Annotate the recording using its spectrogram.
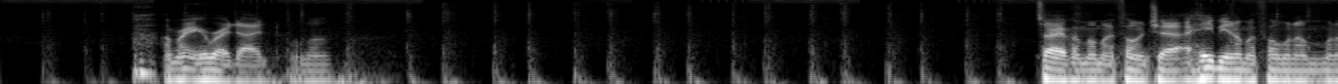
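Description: A man speaks animatedly into a close microphone.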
